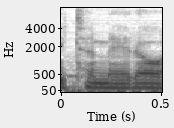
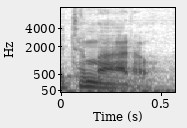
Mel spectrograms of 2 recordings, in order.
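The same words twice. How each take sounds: First: Tomato with a long 'ay' in the middle; tomato with the vowel of 'day'; long A pronunciation. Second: Tomato with an open 'ah' in the middle; tomato with the vowel of 'father'; broad A pronunciation. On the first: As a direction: say tomato as to-MAY-to. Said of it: "You say tomato". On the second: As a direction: say tomato as to-MAH-to. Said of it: "I say tomato". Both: Shown as a demonstration.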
